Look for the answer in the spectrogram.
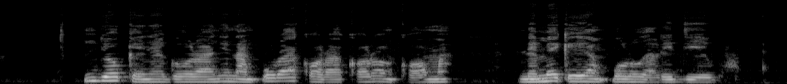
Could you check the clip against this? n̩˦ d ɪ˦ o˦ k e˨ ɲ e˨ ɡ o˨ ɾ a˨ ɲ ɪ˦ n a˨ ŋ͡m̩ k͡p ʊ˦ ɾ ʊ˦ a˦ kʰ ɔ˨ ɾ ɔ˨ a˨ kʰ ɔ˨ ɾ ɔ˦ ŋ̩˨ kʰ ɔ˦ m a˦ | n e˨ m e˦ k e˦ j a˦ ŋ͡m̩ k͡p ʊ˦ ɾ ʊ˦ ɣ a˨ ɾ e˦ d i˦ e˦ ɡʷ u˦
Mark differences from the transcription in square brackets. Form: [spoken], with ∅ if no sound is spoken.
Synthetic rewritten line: n̩˦ d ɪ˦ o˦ k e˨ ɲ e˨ ɡ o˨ ɾ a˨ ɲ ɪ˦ n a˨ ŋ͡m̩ k͡p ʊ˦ ɾ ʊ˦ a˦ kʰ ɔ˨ ɾ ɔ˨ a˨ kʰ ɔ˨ ɾ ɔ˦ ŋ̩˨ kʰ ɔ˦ m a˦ | n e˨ m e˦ k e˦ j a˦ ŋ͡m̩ k͡p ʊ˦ ɾ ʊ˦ ɣ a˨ ɾ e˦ d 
